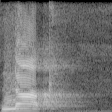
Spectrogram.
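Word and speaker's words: knock: के एन ओ सी के तो के साइलेंट हो जाएगा। इसको क्या पढ़ेंगे? नाक। नॉक। के एन ओ सी के नॉक।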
